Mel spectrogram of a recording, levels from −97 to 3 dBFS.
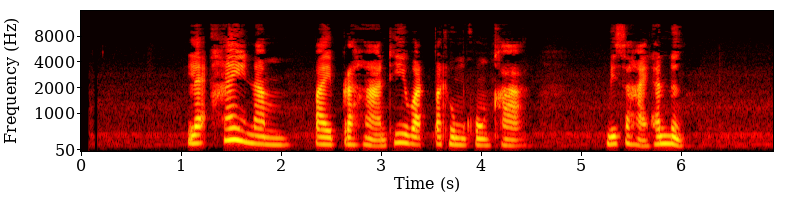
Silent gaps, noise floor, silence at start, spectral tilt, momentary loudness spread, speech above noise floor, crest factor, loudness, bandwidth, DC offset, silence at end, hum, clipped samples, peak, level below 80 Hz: none; -64 dBFS; 1.05 s; -4.5 dB/octave; 7 LU; 35 dB; 22 dB; -30 LUFS; 11.5 kHz; under 0.1%; 0.9 s; none; under 0.1%; -10 dBFS; -82 dBFS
